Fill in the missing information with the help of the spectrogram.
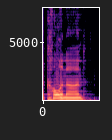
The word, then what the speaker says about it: Cullinan: It says the Cullinan.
